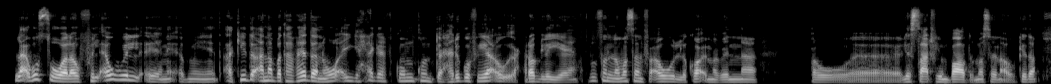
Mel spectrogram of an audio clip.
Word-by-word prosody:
لأ، - - +6
بُص 225 -2 +5
هو 150 -5 +7
لو 135 0 +7
في - - -13
الأول 205 +1 0
يعني 125 -2 -4
ام 120 0 -7
أكيد 220 0 -1
أنا 175 +1 +3
باتفادى 165 +3 +2
إن 145 - +2
هو 145 +4 0
أي 160 -3 -6
حاجة 165 -2 -4
تكون 155 +2 -7
ممكن 160 -2 -6
تحرجه 155 +1 -2
فيها، 155 +2 +1
أو - - -2
إحراج 135 -3 0
ليّا 110 -3 -2
يعني، 110 +1 -9
خصوصًا 170 +2 -7
لو 140 -4 -2
مثلًا 150 -1 +1
في - - -6
أول 135 -4 -1
لقاء 130 +4 -1
ما 115 - -5
بيننا 115 0 -4 0.6
أو 110 0 -6 0.5
لسه 130 0 +6
عارفين 120 -1 +1
بعض 115 -1 +5
مثلًا 115 0 -3
أو - - -5
كده. 120 0 -2
135 Hz, 215 wpm, -24 LUFS, 120-160 Hz, 0.6 s, هو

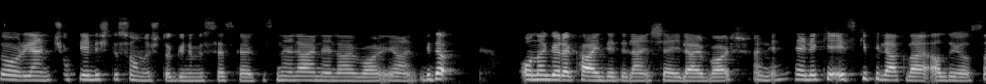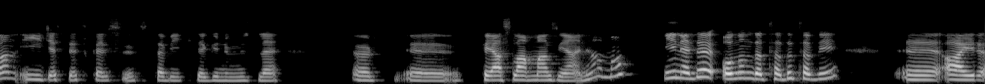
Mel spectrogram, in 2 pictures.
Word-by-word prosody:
Doğru, 215 -4 +1
yani 195 0 +2
çok 225 +3 -11
gelişti 225 +2 -1
sonuçta 190 -6 -5
günümüz 175 0 -6
ses 185 +1 -6
kalitesi, 170 +3 -6
neler 195 -1 -2
neler 180 -1 -3
var, 170 0 -2
yani. 175 -1 -4
Bir 230 +4 -2
de 260 - +8 0.7
ona 220 0 +3
göre 210 -2 +6
kaydedilen 185 -3 +3
şeyler 175 -1 +1
var, 170 0 -1
hani, 220 +6 -7
hele 220 -1 +1
ki 235 - +3
eski 235 +2 +1
plaklar 200 -7 +2
alıyorsan 180 - -2
iyice 220 -2 -3
ses 215 -1 -10
kalitesi 185 -2 -9
tabii 180 -2 -5
ki - - -41
de 180 - -3
günümüzle 175 0 -6 0.7
ört 190 -3 -3 0.3
eee, 175 -2 -2 0.3
kıyaslanmaz 200 -1 +2
yani 180 +7 -2
ama 360 +1 -6 0.5
yine 285 -2 +4
de 335 -3 +5
onun 275 +2 +5
da 240 -1 +6
tadı 250 +2 0
tabii, 270 - 0 0.7
eee, 210 -2 +2
ayrı. 210 -2 +5
200 Hz, 135 wpm, -23 LUFS, 180-225 Hz, 0.7 s, de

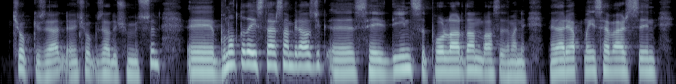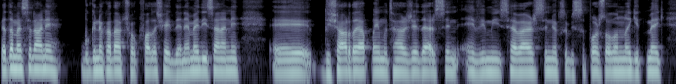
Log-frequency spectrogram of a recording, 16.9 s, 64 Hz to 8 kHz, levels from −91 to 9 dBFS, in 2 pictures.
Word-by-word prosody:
Çok 150 -6 -3
güzel. 120 +3 -2
Eee, 115 +1 -3
çok 125 0 -6
güzel 120 0 -1
düşünmüşsün. 115 - -3 0.4
Eee, 135 0 +4
bu 150 - +2
noktada 200 +1 +5
istersen 195 -1 +3
birazcık, 180 0 +1
eee, 130 0 0
sevdiğin 130 +3 +1
sporlardan 135 0 +2
bahsedelim. 125 -3 -2
Hani, 115 0 -1 0.3
neler 130 +2 +4
yapmayı 140 +1 +1
seversin 135 -1 +1 0.3
ya 140 - +1
da 160 - +5
mesela, 155 0 +2
hani, 150 -3 +1 0.2
bugüne 140 +2 -1
kadar 140 0 +2
çok 130 -1 -7
fazla 135 0 -1
şey 130 -2 -3
denemediysen, 135 +3 0
hani, 135 0 0 0.4
eee, 130 0 0 0.2
dışarıda 135 +3 +1
yapmayı 135 0 +1
mı 130 - -2
tercih 130 +1 -1
edersin, 135 0 -2
evi 130 -2 -4
mi 135 -1 -1
seversin 130 +1 0
yoksa 125 -1 -5
bir 120 - -8
spor 135 +2 -3
salonuna 135 +1 0
gitmek, 130 0 -2
135 Hz, 155 wpm, -23 LUFS, 130-140 Hz, 0.4 s, noktada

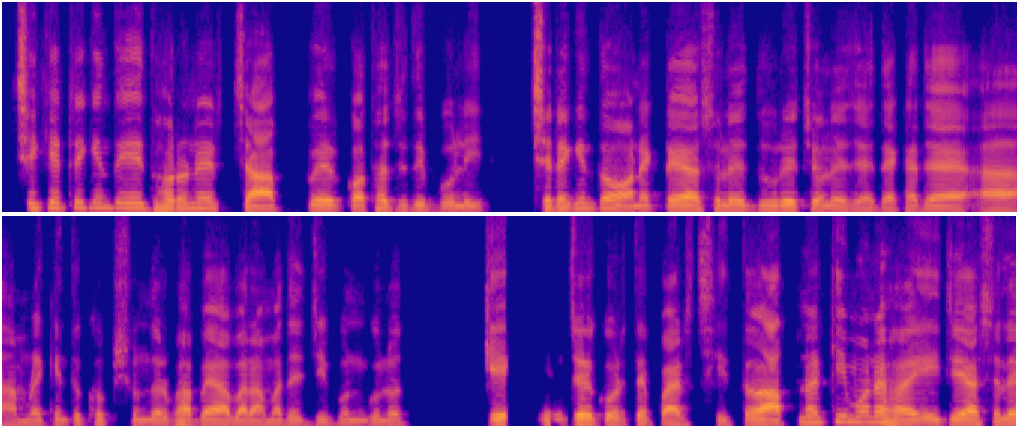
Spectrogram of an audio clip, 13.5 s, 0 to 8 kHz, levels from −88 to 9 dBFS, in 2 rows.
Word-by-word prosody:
সেক্ষেত্রে 195 +1 -2
কিন্তু 205 -1 -4
এ - - +2
ধরনের 180 +3 +1 0.2
চাপের 130 +6 +3
কথা 145 +3 +1
যদি 160 +1 -4
বলি, 140 -1 -3 0.4
সেটা 165 +2 +2
কিন্তু 180 0 -3 0.2
অনেকটাই 140 +4 0
আসলে 150 +1 -3 0.2
দূরে 150 +2 +2
চলে 135 -4 -1
যায়। 110 0 -5
দেখা 120 +3 -4
আ - - -12
যায় 130 -1 +3 0.5
আমরা 125 +2 -5
কিন্তু 145 0 -7
খুব 160 -2 -5
সুন্দরভাবে 140 0 -2 0.4
আমাদের 130 +1 -5
জীবনগুলোকে 130 +4 -5 0.3
এনজয় 155 0 +3
করতে 145 0 -1
পারছি। 120 +2 -1 0.2
তো 150 - -2 0.2
আপনার 175 +8 -2
কি 220 - -3
মনে 190 -1 +3
হয় 135 -2 +5
এই 140 - -1
যে 165 - +3
আসলে 165 +2 0
145 Hz, 155 wpm, -23 LUFS, 130-165 Hz, 0.5 s, হয়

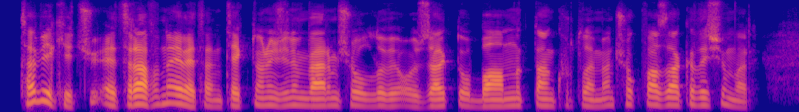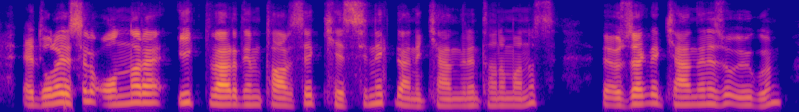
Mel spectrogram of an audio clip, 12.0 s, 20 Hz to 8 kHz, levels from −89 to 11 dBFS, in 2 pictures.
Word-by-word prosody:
Tabii - - +2
ki - - -6
çü - - -9
etrafında, 165 +4 +4
evet, 175 - +4
hani, 125 -3 -5
teknolojinin 145 +1 -3
vermiş 135 +1 +2
olduğu 135 -1 -4
ve 130 -1 -6
özellikle 130 +4 -1
o 125 -2 -9
bağımlılıktan 135 +2 +1
kurtulamayan 135 +1 -8
çok 160 +2 -10
fazla 155 -2 +1
arkadaşım 150 -1 -2
var. - - -7 0.5
Eee, 150 0 -1
dolayısıyla 195 +6 +3
onlara 195 +5 +4
ilk 195 -2 -2
verdiğim 155 -1 +5
tavsiye 150 +3 0
kesinlikle, 170 +6 -3
hani, 130 -3 -3
kendini 135 +1 -5
tanımanız 140 - -9 0.3
ve - - -2
özellikle 170 +5 +2
kendinize 160 +2 -1
uygun 150 +3 -7
150 Hz, 160 wpm, -24 LUFS, 135-165 Hz, 0.5 s, verdiğim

